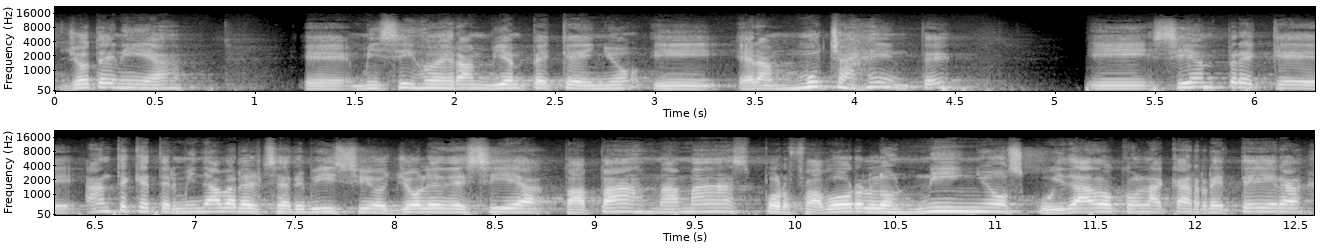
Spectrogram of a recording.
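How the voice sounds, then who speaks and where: A man preaching a sermon as pastor, leading shouted call-and-response lines and then telling a story. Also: fairly high pitch.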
